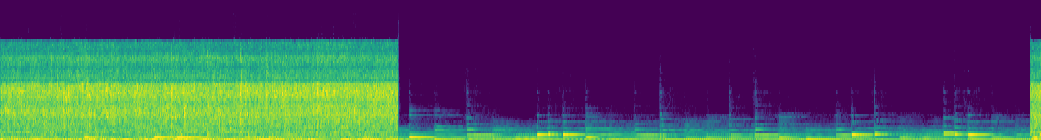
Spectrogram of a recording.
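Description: Bitter gourd and small red Bogura potatoes frying in a pan give a loud, steady broadband sizzle for about five seconds under background music, then the sizzle cuts out and only the music continues.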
